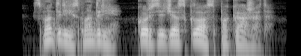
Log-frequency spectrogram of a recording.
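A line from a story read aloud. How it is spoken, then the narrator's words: Whisper, girl. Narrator (Russian): прошептала остроушка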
